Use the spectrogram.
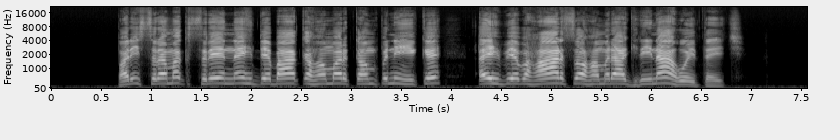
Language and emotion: Maithili, disgusted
